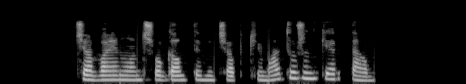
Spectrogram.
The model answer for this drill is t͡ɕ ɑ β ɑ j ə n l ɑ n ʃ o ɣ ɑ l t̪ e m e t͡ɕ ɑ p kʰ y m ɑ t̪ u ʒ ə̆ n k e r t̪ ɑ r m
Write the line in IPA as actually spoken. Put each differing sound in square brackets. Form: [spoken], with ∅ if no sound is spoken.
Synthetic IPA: t͡ɕ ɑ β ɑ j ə n l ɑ n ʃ o ɣ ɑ l t̪ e m e t͡ɕ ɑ p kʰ y m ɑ t̪ u ʒ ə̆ n k e r t̪ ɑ [∅] m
